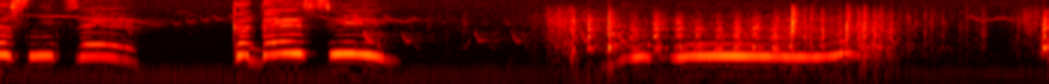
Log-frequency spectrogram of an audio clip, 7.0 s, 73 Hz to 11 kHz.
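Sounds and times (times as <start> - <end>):
speech: 1.6 - 2.8, 4.2 - 5.9
single drawn-out dove coo: 2.5 - 6.9.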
